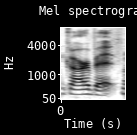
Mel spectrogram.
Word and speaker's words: Garbutt: Maybe that's not even how you pronounce it, but yeah. Garbutt? – Yeah, say Garbutt.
